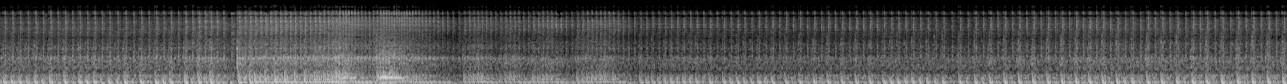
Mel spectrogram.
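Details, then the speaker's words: Rebuilt Honda 350X three-wheeler (Wiseco piston kit) at first start after kicking: fast light ticking, about 3-4 per second, over the single's idle. Owner suspects the decompression cam clicking or valve clearance; shut off to adjust. "all right so i see an issue here guys we're gonna have to adjust either this or the valve clearance because uh you can see it here it's like this decompression cam's clicking"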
